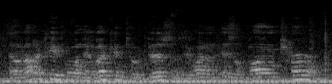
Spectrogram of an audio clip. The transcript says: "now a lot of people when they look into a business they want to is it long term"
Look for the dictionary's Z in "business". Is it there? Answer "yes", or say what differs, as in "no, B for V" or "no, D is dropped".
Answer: yes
